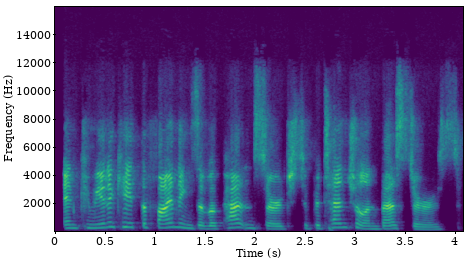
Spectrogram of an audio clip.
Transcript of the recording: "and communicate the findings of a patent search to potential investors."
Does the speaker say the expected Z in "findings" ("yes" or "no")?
yes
